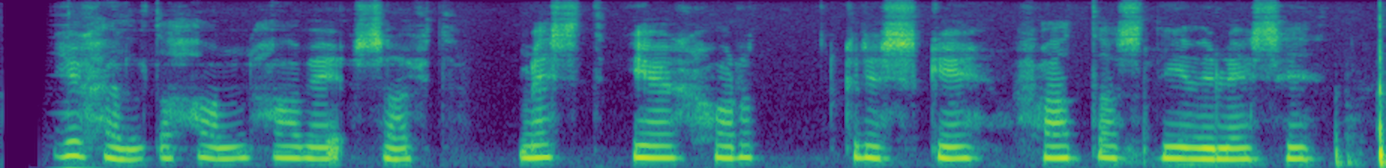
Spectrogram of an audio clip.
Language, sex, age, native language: Icelandic, female, 15, Icelandic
